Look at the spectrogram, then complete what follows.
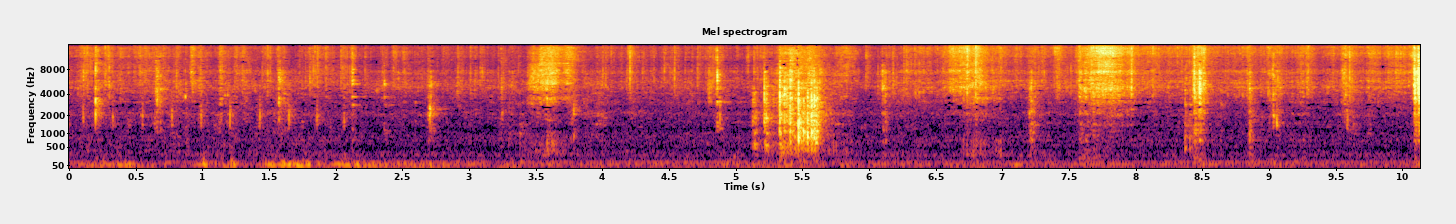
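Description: Metal tongs clicking and scraping on a tabletop grill's wire grate as grilled pork pieces are moved, with scattered light clinks. A brief, louder rush of noise comes about halfway through.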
